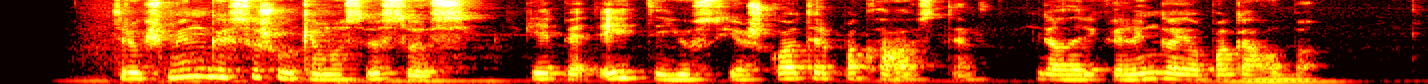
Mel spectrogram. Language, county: Lithuanian, Šiauliai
